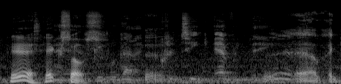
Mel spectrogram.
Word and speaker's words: Hyksos: Somebody said, did I pronounce Hiscos right? Yeah, Hyksos.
